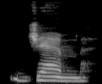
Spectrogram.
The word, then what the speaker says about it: gem: We do hear the E, but the G sounds like J. So we go J, M, gem, gem, like a diamond or a ruby.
